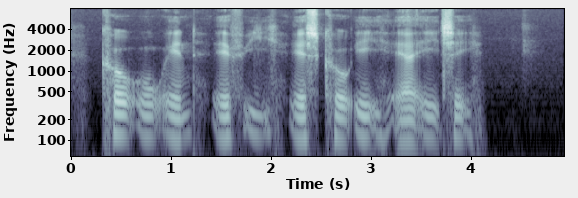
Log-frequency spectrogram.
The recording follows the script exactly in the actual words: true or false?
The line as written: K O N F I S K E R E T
true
